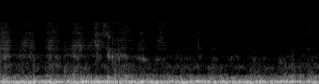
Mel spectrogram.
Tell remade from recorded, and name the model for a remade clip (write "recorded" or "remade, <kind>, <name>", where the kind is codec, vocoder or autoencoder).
remade, codec, HILCodec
